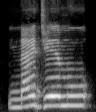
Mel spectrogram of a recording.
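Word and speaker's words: النجم: Anna an naj qalqalahnya najmu najmu tidak diakhiri dengan hamzah bukan dibaca dengan najmu, tapi najmu ya.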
